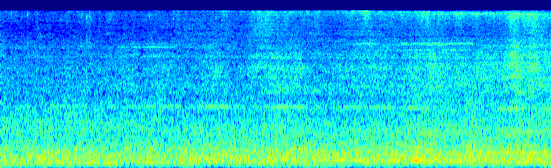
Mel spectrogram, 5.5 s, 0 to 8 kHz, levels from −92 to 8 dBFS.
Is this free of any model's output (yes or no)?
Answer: yes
